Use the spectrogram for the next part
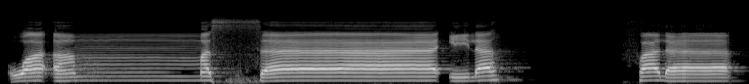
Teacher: کیونکہ سین شمسی حرف ہے، اس کا لام تعریف نہیں پڑھا جائے گا. یہ میم کے اوپر جو زبر ہے وہ ہم سین کے ساتھ ملا کر ادا کریں گے.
